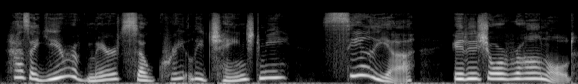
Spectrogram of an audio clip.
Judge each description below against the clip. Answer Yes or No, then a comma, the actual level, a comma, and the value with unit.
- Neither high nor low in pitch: No, very high, 250 Hz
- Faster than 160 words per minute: No, average, 145 wpm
